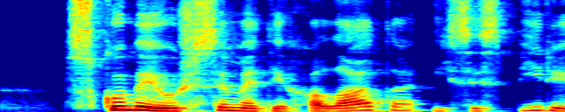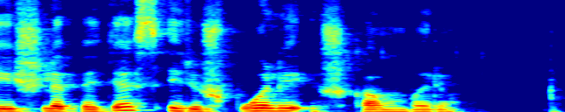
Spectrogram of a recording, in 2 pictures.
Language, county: Lithuanian, Vilnius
